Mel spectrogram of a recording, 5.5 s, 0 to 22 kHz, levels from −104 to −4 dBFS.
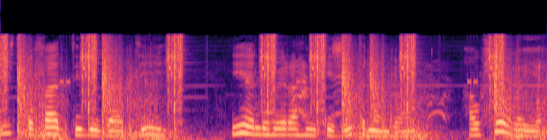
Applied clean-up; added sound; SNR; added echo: none; Camera + Gunshot, gunfire; 3 dB; none.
